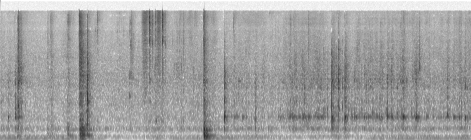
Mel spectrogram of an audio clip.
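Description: Thin plastic stirring stick knocking and scraping against the inside of a plastic measuring cup of melted soap as it is stirred: irregular light ticks, with two louder knocks in the first half.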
